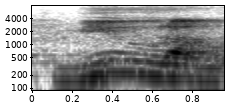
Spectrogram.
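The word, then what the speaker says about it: μ: 그러면 쌍극자는 반대 전하를 띠고 있고 부분적인 전하를 나타내는 녀석들을 쌍극자라고 할 거고 쌍극자 모멘트 뮤라고 발음합니다. 뮤.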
